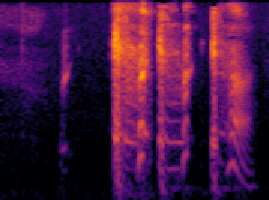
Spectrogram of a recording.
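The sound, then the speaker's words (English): A person coughs three times in quick succession, harsh, each burst loud and raspy, preceded by a brief faint throat noise. “Trying to swallow common core always makes me cough, ladies and gentlemen.”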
